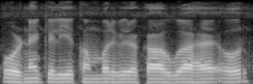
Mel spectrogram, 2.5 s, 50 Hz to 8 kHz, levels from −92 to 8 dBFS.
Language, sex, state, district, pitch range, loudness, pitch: Hindi, male, Jharkhand, Deoghar, 120-130 Hz, -15 LUFS, 125 Hz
